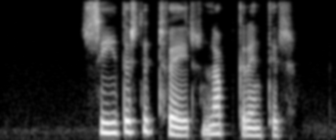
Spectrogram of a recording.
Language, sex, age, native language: Icelandic, female, 40-49, Icelandic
